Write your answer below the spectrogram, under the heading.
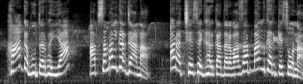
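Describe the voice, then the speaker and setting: A woman puts on a cartoonish character voice, pitched extremely high. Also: moderate pace. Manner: warm and concerned, speaks with respectful politeness.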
